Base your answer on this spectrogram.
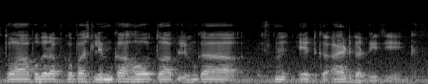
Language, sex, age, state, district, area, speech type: Hindi, male, 60+, Rajasthan, Jodhpur, urban, spontaneous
